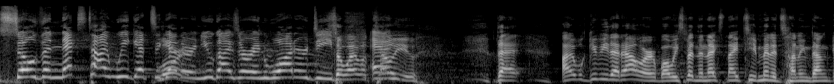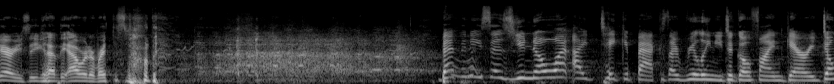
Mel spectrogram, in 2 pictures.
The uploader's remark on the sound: RTX 2017 Live Game. The audio from our 2017 RTX live D&D panel!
